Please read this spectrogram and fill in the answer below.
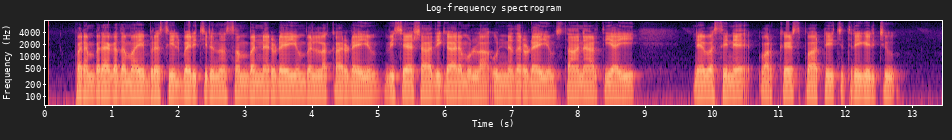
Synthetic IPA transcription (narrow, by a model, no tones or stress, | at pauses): pɐɾɐmbɐɾaːɡɐðɐmaːjibrɐsiːlbɐɾit͡ɕːiɾunːɐsɐmbɐnːɐɾuɽe̞jumʋe̞ɭːɐkːaːɾuɽe̞jumʋiɕe̞ːʂaːd̪ʱiɣaːɾɐmuɭːɐʔṵnːɐðɐɾuɽe̞jumst̪ʰaːnaːrt̪ʰijaːji | neʋɐsineʋɐrkːespaːrʈːit͡ɕit̪riːɣɐɾit͡ɕːu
